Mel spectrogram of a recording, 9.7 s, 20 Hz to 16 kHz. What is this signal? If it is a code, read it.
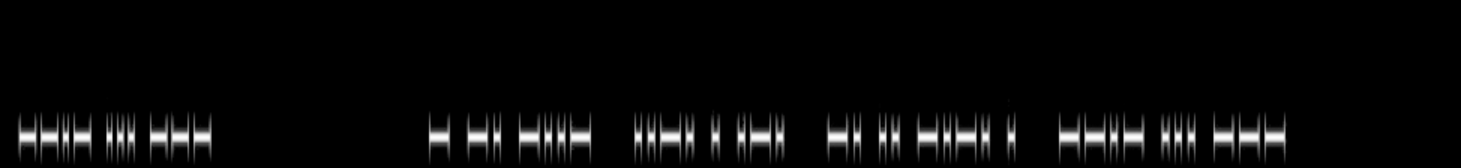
Morse code, heard as a keyed tone, about 33 wpm, 700 Hz. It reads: QSO TNX FER NICE QSO
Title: Speed-Racing Common QSO Phrases Encore - 28wpm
